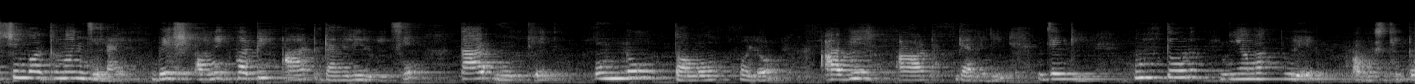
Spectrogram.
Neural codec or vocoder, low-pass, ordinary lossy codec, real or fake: codec, 44.1 kHz, 2.6 kbps, SNAC; 7.2 kHz; none; fake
